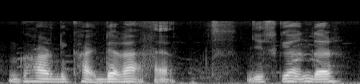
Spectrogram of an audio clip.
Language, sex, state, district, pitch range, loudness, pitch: Hindi, male, Bihar, Patna, 120-130 Hz, -14 LUFS, 130 Hz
